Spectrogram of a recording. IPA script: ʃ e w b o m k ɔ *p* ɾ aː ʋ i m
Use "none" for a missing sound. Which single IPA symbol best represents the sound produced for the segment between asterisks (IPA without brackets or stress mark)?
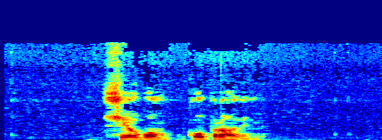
p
